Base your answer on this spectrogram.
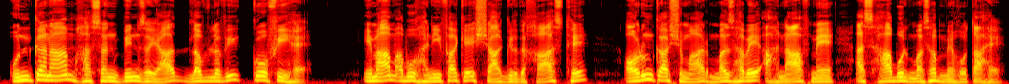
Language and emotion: Urdu, neutral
